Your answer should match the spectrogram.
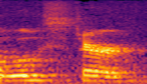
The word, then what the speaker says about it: Wuster: Smith and Wesson versus, is it the Wuster or the Wooster, or how do they pronounce that? The Wooster, at least I pronounce it that way.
